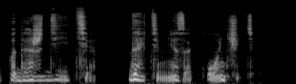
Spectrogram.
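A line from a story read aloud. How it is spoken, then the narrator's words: Only a whisper. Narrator (Russian): вышел только шепот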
